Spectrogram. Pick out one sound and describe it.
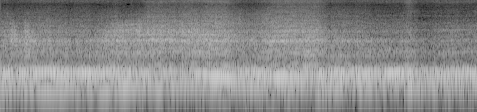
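A racing game's engine roars steadily through a television speaker.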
